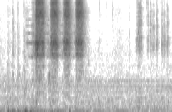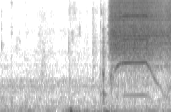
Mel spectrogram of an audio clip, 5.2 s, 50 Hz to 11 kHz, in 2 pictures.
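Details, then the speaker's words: WLToys K969 1/28 RC car converted to RWD, after cleaning brushed motor: short bursts then clean high whine, holds, winds down smoothly, no longer sparking or smoking like crazy; normal running after repair. "it definitely seems better we're not sparking and smoking like crazy so we will try to run it on the track again"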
